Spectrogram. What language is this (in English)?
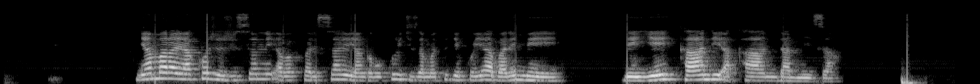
Kinyarwanda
